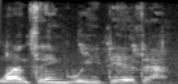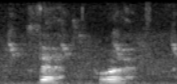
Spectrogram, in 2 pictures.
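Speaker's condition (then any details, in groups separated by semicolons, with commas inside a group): ALS; six years since diagnosis, slow progression, wheelchair, cannot walk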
